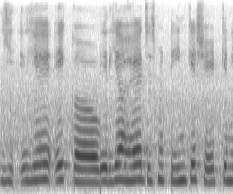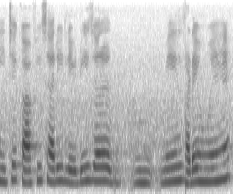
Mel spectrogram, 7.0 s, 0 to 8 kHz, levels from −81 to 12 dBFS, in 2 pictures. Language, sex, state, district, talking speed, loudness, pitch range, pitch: Hindi, female, Uttar Pradesh, Jyotiba Phule Nagar, 165 wpm, -21 LUFS, 200-225 Hz, 210 Hz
